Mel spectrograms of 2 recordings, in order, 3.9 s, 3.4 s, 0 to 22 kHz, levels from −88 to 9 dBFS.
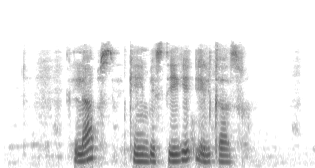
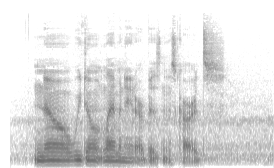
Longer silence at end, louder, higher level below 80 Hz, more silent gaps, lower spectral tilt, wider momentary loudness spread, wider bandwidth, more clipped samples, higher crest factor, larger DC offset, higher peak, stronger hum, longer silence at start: first, 0.9 s vs 0 s; first, -28 LUFS vs -37 LUFS; first, -66 dBFS vs -80 dBFS; neither; about the same, -4 dB/octave vs -5 dB/octave; second, 7 LU vs 18 LU; second, 8.2 kHz vs 15.5 kHz; neither; about the same, 20 dB vs 18 dB; neither; first, -10 dBFS vs -20 dBFS; neither; first, 0.9 s vs 0.25 s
